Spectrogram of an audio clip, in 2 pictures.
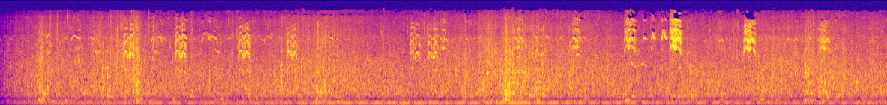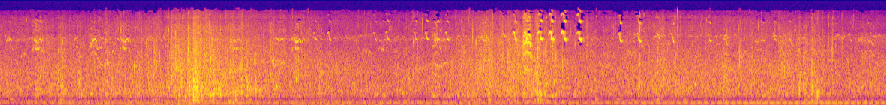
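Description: Birds calling, with many short chirps scattered over a steady low hum; a louder cluster of calls comes about eleven seconds in and a quick run of high notes about twenty-four seconds in.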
